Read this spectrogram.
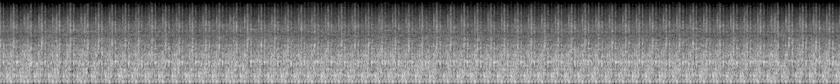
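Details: VW diesel engine swapped into Mazda off-road truck, first start, injection pump still needing adjustment, some smoke: steady diesel clatter at idle, about four pulses a second, fairly even, running without stumbling.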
